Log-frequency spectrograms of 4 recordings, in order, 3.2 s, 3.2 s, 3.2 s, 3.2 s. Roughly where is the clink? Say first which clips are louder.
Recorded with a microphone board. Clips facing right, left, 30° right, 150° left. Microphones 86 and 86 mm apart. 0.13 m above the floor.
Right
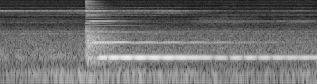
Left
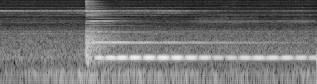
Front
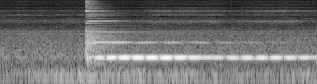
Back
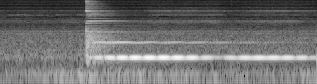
Even, front 1 dB; ahead left.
